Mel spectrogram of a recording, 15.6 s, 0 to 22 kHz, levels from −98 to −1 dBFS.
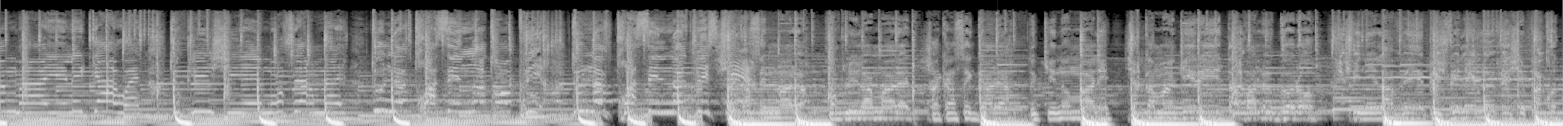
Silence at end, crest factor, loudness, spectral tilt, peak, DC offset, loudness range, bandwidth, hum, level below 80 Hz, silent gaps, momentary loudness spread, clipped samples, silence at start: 0 s; 12 dB; -14 LUFS; -4 dB/octave; 0 dBFS; under 0.1%; 2 LU; 17 kHz; none; -14 dBFS; none; 6 LU; under 0.1%; 0 s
